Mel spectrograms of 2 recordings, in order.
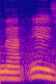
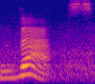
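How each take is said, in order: First: It is said as two full separate words. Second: It is shortened into one contracted syllable. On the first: "instead of saying that is" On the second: "if you want to shorten that"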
